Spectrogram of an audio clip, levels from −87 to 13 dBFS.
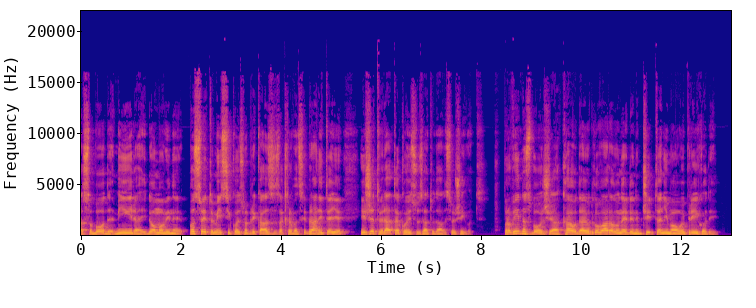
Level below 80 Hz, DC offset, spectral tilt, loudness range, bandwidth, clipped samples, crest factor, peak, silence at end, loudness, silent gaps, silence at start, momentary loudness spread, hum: -40 dBFS; under 0.1%; -5 dB/octave; 3 LU; 17 kHz; under 0.1%; 10 dB; 0 dBFS; 0.3 s; -11 LUFS; none; 0 s; 7 LU; none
